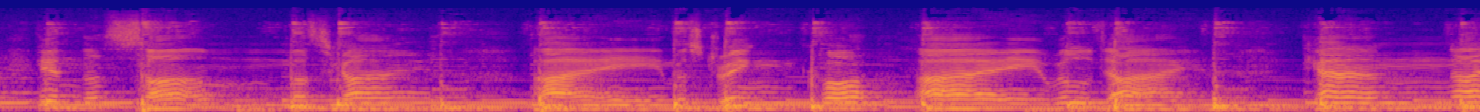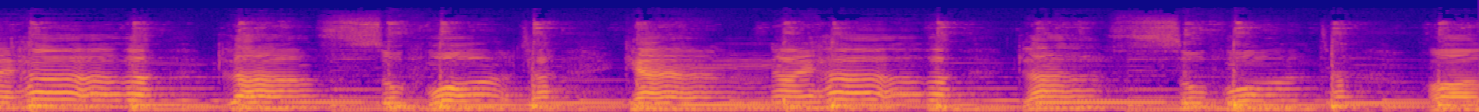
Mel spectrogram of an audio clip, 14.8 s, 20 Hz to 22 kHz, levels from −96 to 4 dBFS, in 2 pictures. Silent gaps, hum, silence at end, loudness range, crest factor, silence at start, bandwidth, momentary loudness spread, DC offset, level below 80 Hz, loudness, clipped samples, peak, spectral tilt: none; none; 0 s; 2 LU; 18 dB; 0 s; 13 kHz; 8 LU; under 0.1%; -48 dBFS; -23 LUFS; under 0.1%; -4 dBFS; -6 dB/octave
